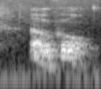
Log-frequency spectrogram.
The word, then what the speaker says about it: Okul: How do you pronounce it? O-K-U-L. Oh, cool.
